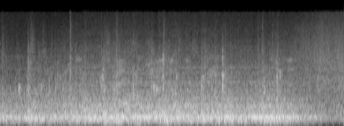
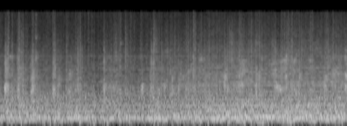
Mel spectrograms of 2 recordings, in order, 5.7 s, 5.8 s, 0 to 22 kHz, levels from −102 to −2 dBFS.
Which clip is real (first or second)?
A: first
